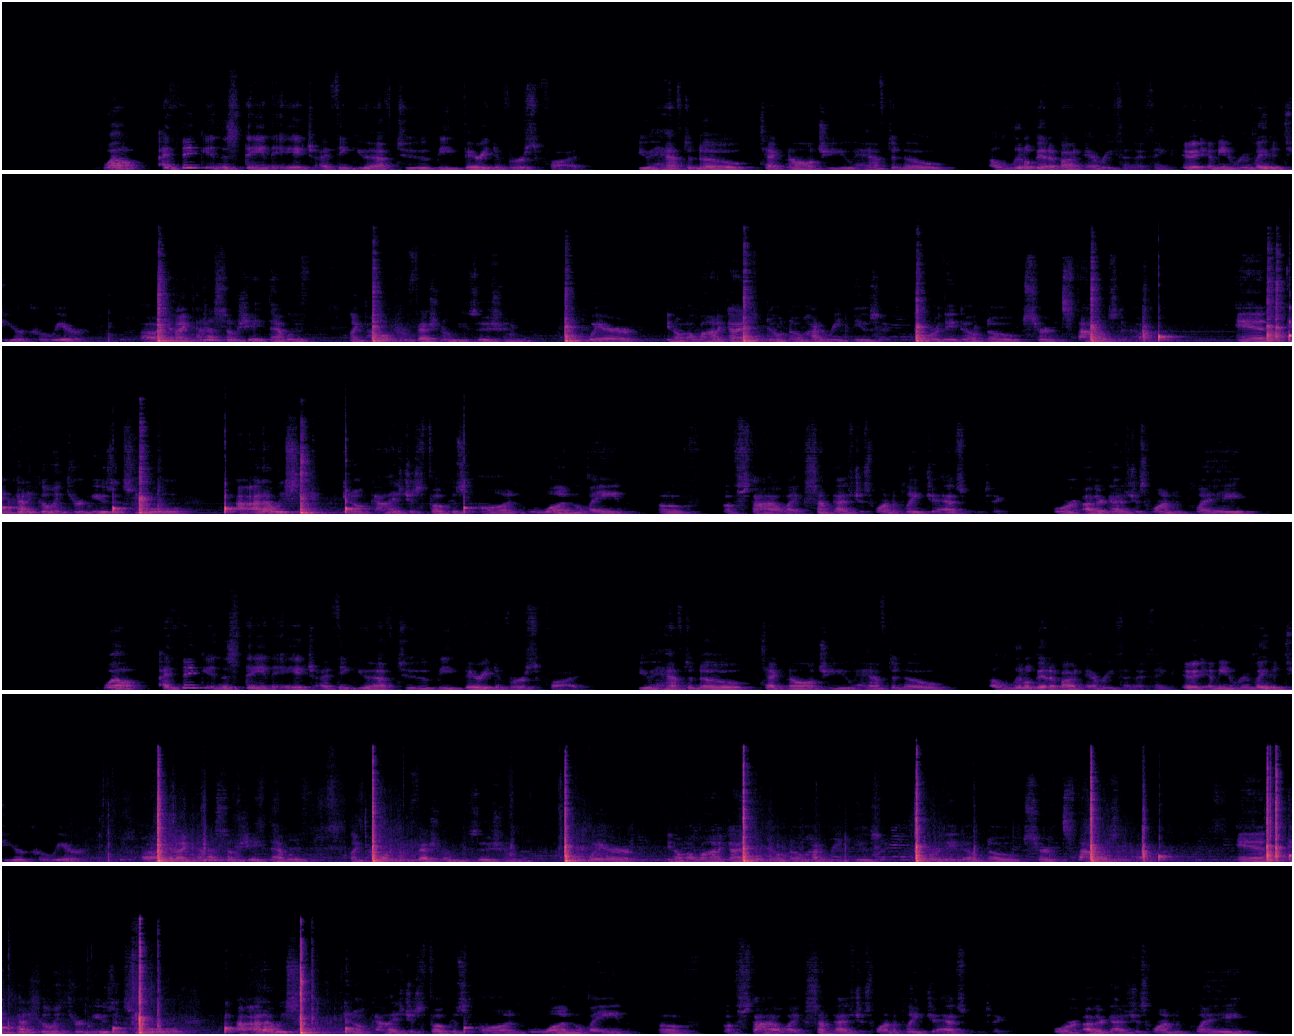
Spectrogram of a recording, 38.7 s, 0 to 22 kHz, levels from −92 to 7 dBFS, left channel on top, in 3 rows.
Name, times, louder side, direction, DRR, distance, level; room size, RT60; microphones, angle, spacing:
voice 1, 1.6-5.7 6.4-9.4 9.9-13.7 14.3-15.9 16.4-18.1 18.8-19.2 19.5-21.8 22.1-24.5 25.2-27.6 28.1-29.0 29.2-32.1 32.4-32.7 33.0-35.4 35.7-35.8 36.3-38.2, equal, 50° left, -1 dB, 1.7 m, -54 dB
sound 1, 13.5-29.6, right 6 dB, 50° right, 0.3 m, -44 dB
Explosion, 24.5-25.3 25.6-26.1 26.9-27.3 28.0-28.4 29.2-29.9 30.4-30.7, left 8 dB, 75° left, 0.3 m, -45 dB
3.5 x 2.5 x 4.0 m, 0.33 s
head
